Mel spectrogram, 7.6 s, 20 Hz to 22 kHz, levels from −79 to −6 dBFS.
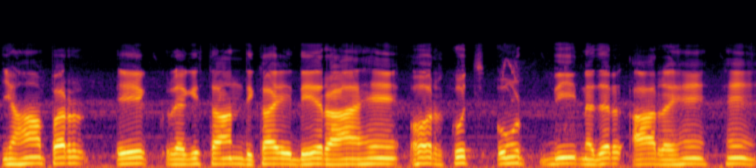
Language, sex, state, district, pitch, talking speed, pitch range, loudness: Hindi, male, Rajasthan, Jaipur, 130 Hz, 125 wpm, 120-135 Hz, -13 LUFS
